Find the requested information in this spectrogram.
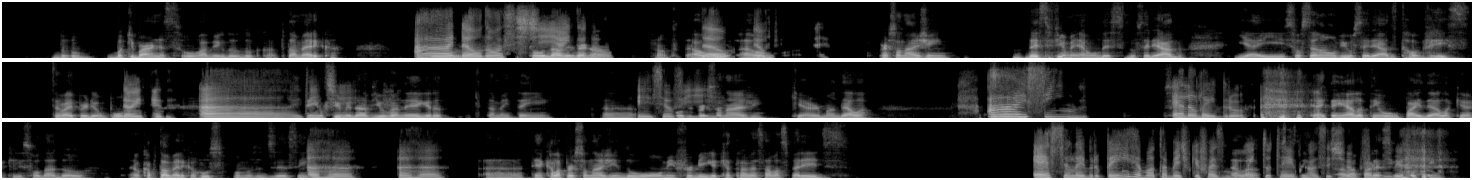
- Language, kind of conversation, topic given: Portuguese, unstructured, Os filmes de super-heróis são bons ou estão saturando o mercado?
- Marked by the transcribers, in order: tapping; laughing while speaking: "talvez"; drawn out: "Ah"; other background noise; laugh; laugh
